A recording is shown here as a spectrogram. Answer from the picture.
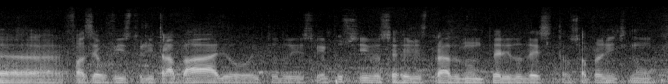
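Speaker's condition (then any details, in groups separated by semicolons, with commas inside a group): No condition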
